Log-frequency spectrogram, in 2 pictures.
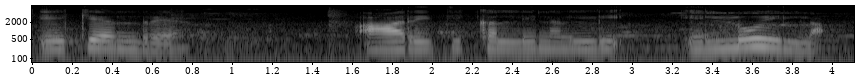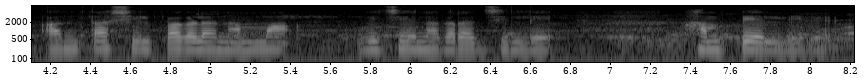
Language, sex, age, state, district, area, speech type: Kannada, female, 30-45, Karnataka, Vijayanagara, rural, spontaneous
